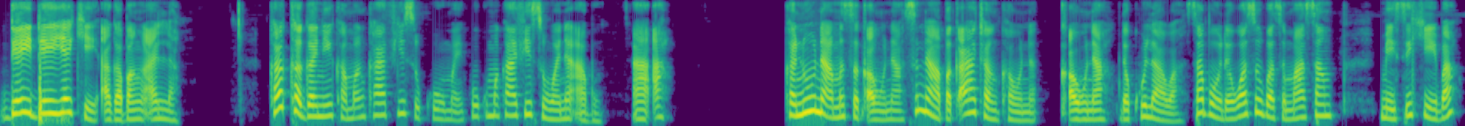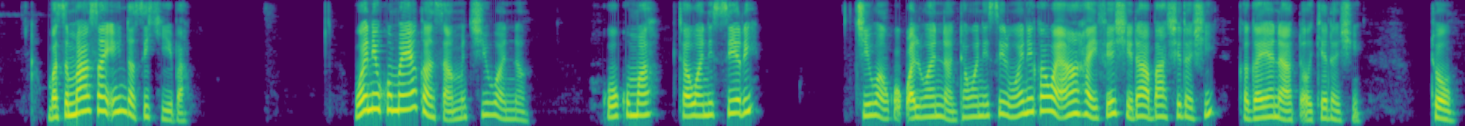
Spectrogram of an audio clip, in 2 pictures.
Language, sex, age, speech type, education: Hausa, female, 15-29, spontaneous, tertiary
